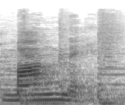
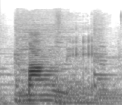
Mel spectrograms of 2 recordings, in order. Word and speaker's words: 막내: And I know it is written as 막내, but you pronounce it as 막내. 막내.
